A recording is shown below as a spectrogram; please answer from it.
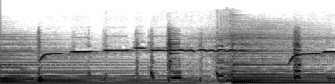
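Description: Slow rock ballad with a whistled melody over guitar and bass. The whistle holds long, wavering notes and slides up into a new note about half a second in and again near the end.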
